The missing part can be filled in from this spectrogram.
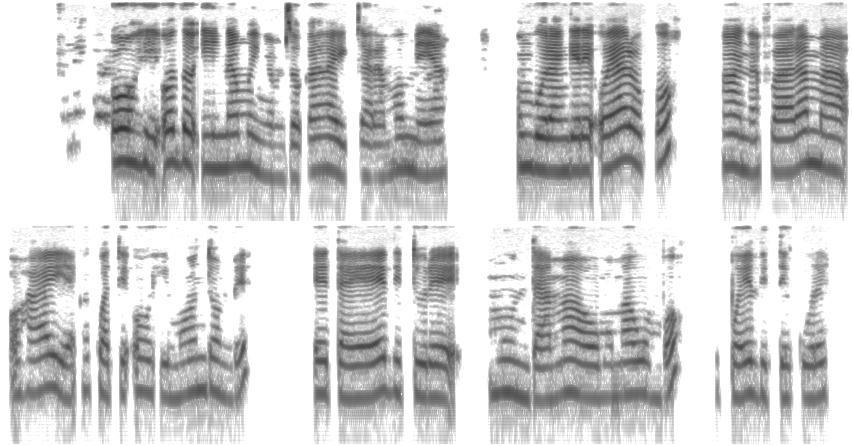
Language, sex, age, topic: Oshiwambo, female, 18-24, agriculture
